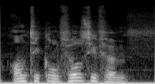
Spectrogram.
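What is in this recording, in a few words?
"anticonvulsivum", Dutch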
